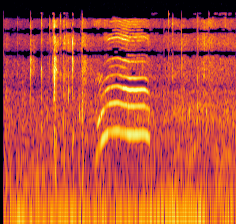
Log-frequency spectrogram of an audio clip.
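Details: Monkey. A young monkey lets out a single tonal, coo-like cry lasting about half a second. It sweeps upward, then levels off into a steady, slightly nasal note, heard over a constant low rumble and faint electronic whine.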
